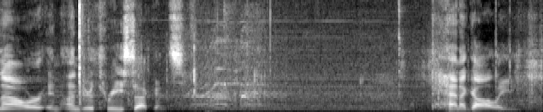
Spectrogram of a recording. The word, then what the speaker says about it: Panigale: in under three seconds panigale had to have a co-worker josh correct my pronunciation of that i wanted to call it pentagon 16 528 in inches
